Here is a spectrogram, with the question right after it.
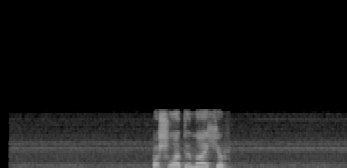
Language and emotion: Russian, angry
